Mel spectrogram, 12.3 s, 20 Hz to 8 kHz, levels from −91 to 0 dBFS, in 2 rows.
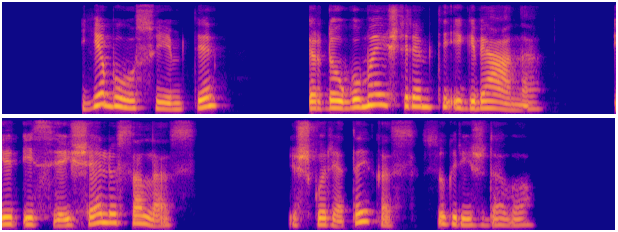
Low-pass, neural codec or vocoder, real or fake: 7.2 kHz; autoencoder, 48 kHz, 128 numbers a frame, DAC-VAE, trained on Japanese speech; fake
